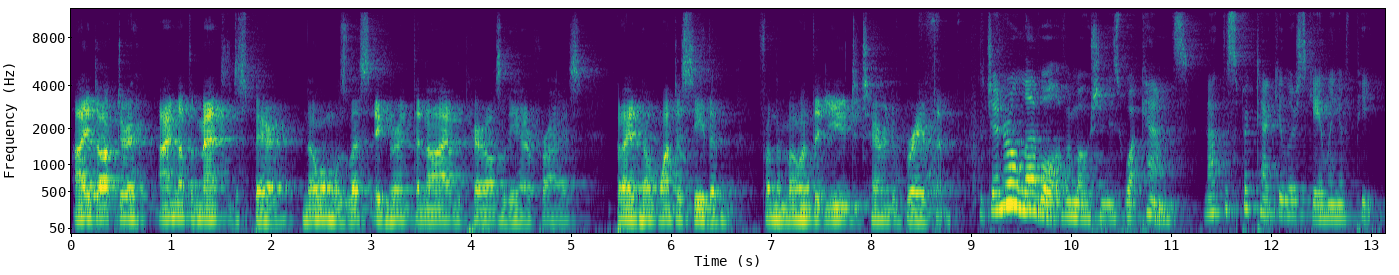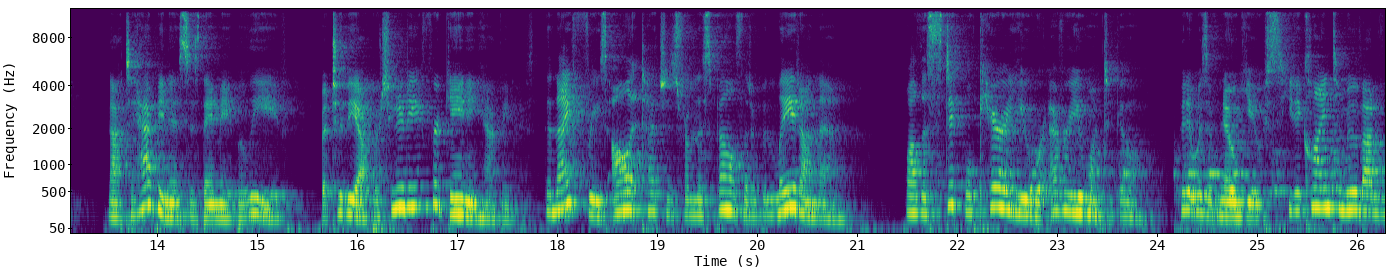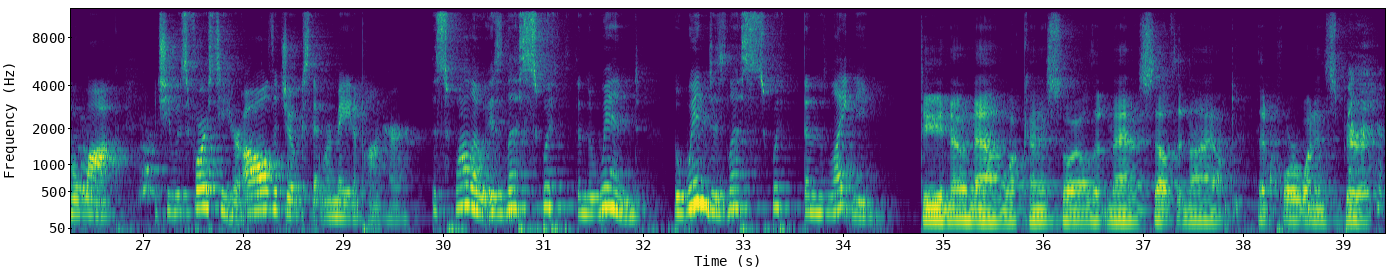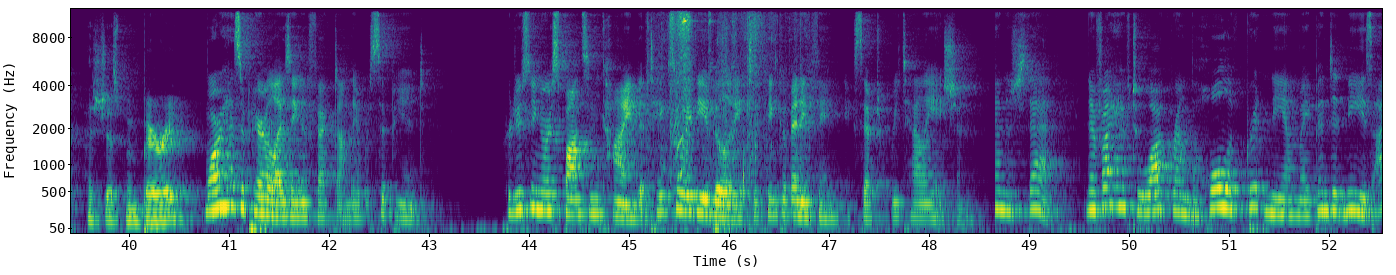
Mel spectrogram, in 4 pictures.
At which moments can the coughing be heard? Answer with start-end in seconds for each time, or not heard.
37.8-39.5.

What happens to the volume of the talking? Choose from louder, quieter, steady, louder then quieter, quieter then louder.
steady.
